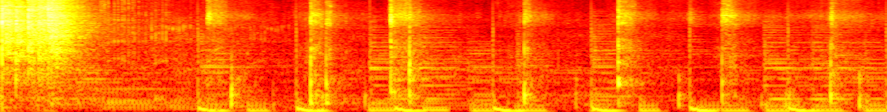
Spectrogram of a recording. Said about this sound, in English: we're going to mix them together really well to make sure they're all coated evenly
